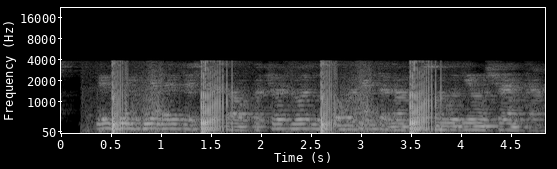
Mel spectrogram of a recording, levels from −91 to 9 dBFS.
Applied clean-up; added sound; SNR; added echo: none; Fart; -4 dB; reverberation time 0.6 s.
